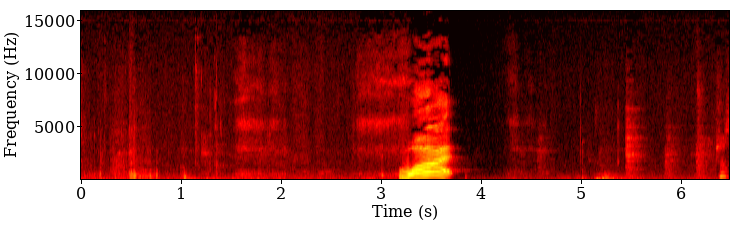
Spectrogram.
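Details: Pomeranian and Welsh Corgi mix dog indoors giving a single loud, half-second arched yowl that rises then falls, amid an otherwise quiet room with faint speech and small thumps.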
